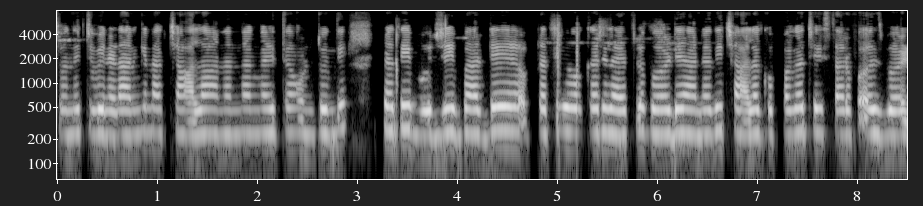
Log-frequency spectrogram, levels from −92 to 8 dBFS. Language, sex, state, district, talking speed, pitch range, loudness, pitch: Telugu, female, Telangana, Nalgonda, 150 wpm, 230-245 Hz, -15 LUFS, 235 Hz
